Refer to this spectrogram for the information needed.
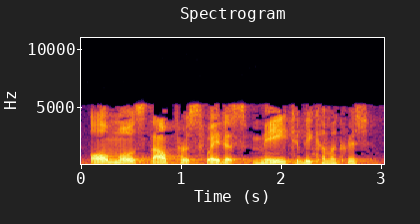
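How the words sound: It is said in a scornful, mocking tone.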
